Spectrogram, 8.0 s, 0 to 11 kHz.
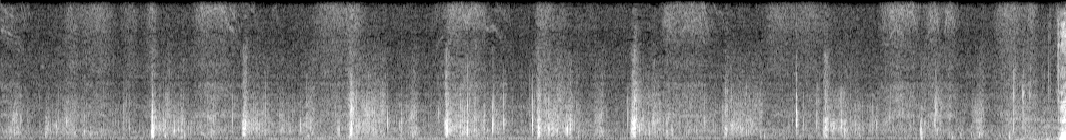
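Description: Faint footsteps on an asphalt railway platform, a step about every 0.7 seconds, over a faint steady low hum.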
